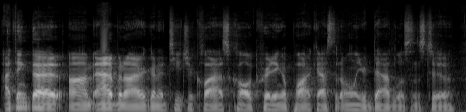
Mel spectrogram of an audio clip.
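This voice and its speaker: Low-voiced young man hosting a podcast. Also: steady tone, a bit bright. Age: young adult. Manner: friendly, leads the conversation with quick questions. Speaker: podcast host. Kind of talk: casual podcast chat.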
